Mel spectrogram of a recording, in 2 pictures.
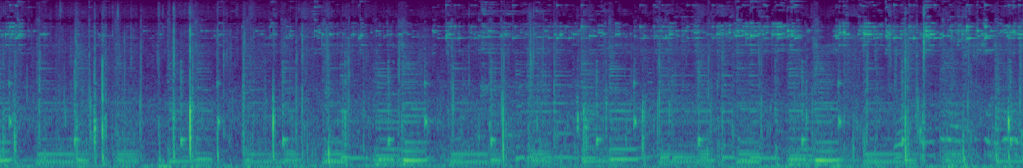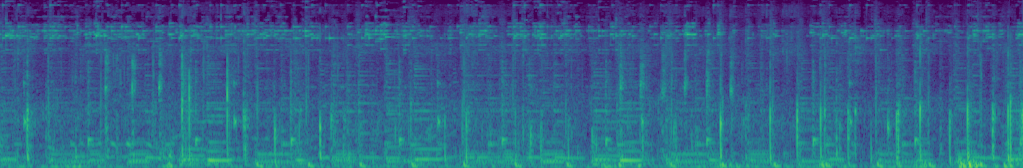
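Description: Several hooves clip-clop steadily along a hilly mountain track near Nainital, a busy, continuous clatter of horses walking on stone, with an occasional faint whinny and a dense mix of outdoor background noise.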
